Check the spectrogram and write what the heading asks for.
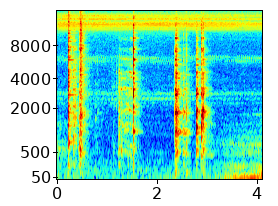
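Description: Dishes clink together as two glasses of water and a bowl of noodles shift on a plate being carried, giving several bright, short chinks in small clusters with brief pauses between them. No one speaks.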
